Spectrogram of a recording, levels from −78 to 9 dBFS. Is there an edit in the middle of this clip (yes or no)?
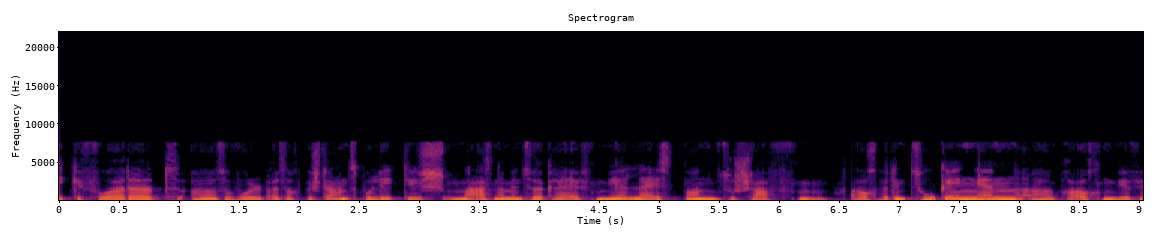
yes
